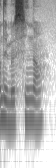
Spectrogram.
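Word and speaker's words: démoscène: Alors, est-ce que je prononce bien démocine C'est parfait.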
